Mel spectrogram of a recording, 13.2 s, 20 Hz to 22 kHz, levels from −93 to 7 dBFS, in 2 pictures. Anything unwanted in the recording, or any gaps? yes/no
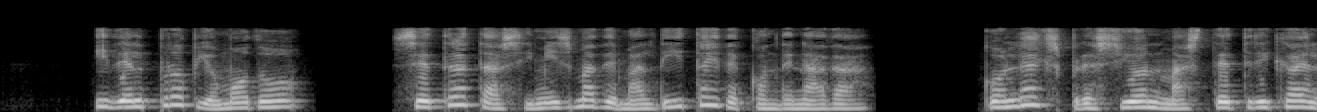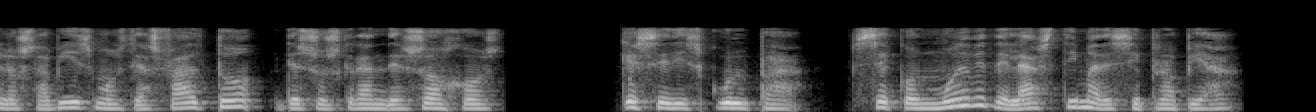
no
